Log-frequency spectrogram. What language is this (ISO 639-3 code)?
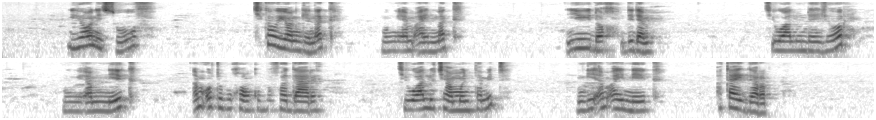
wol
